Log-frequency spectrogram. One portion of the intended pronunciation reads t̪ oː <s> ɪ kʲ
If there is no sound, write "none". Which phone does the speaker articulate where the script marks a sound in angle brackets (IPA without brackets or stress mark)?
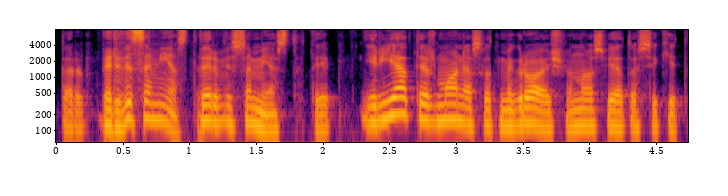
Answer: s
